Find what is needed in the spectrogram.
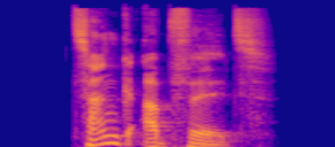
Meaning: genitive singular of Zankapfel
- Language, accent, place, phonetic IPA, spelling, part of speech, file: German, Germany, Berlin, [ˈt͡saŋkˌʔap͡fl̩s], Zankapfels, noun, De-Zankapfels.ogg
